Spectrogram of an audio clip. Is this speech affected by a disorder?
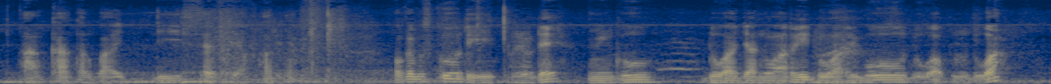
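No.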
